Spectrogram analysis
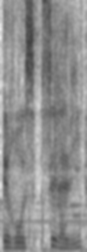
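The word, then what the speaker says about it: Rrose Sélavy: En 1919, il nous hypnotisera avec sa machine optique, nous priera de toucher les œuvres, surnommera son alter ego féminin R. Rose, c'est la vie, à prononcer Eros, c'est la vie, un abécédaire remarquable qui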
